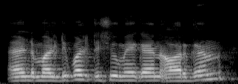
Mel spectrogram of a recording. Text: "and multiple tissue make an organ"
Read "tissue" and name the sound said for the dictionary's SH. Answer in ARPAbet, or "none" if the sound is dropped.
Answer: SH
